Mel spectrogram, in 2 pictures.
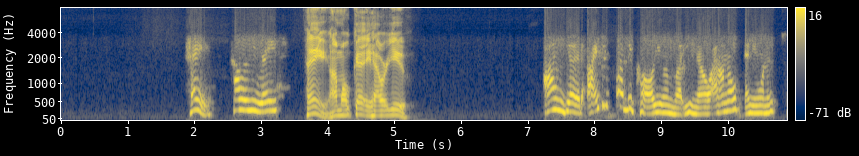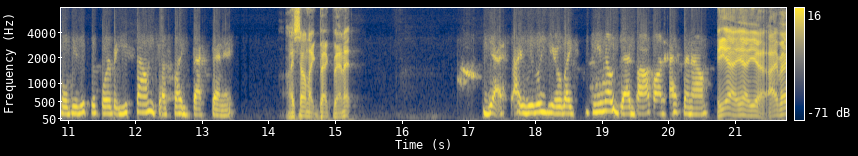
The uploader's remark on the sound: Engages with live callers. Join the live interaction.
